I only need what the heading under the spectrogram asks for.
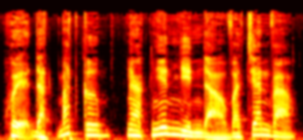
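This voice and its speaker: A male narrator telling a dramatic audiobook story in an expressive, swooping delivery. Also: medium pitch, a little slow. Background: faint background music.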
